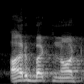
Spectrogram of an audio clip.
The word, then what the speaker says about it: Arbuthnot: எப்படி நான் ப்ரொனவுன்ஸ் பண்ணிக்கோங்க, அர்பட் நாட் பேங்க் அப்படின்னு வந்து நான் வந்து ப்ரொனவுன்ஸ் பண்ணுறேன்.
